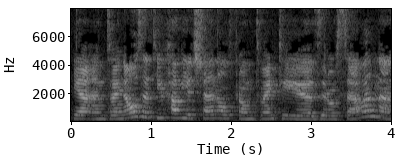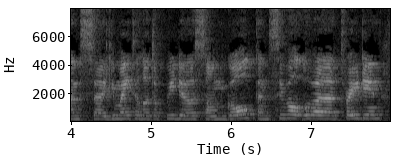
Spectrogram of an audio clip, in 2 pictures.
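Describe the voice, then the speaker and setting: Woman interviewer, high voice, slightly halting questions, echoey, loud traffic behind. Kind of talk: casual interview. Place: outdoors in a city, traffic nearby.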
